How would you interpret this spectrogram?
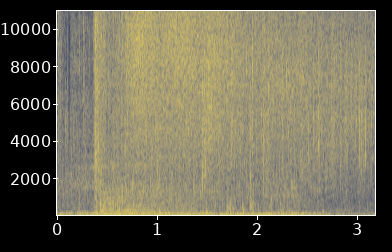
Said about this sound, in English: Oh, what's happening? The ground. It's shifting.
